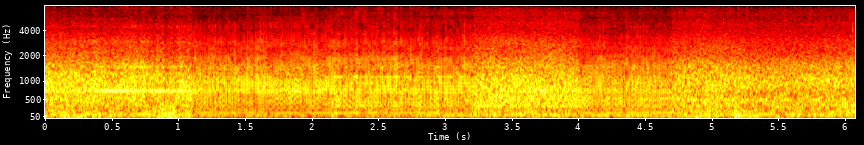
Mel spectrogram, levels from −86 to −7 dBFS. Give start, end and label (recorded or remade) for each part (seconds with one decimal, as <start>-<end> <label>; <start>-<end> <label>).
0.0-1.1 recorded; 1.1-3.2 remade; 3.2-4.0 recorded; 4.0-4.7 remade; 4.7-6.1 recorded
